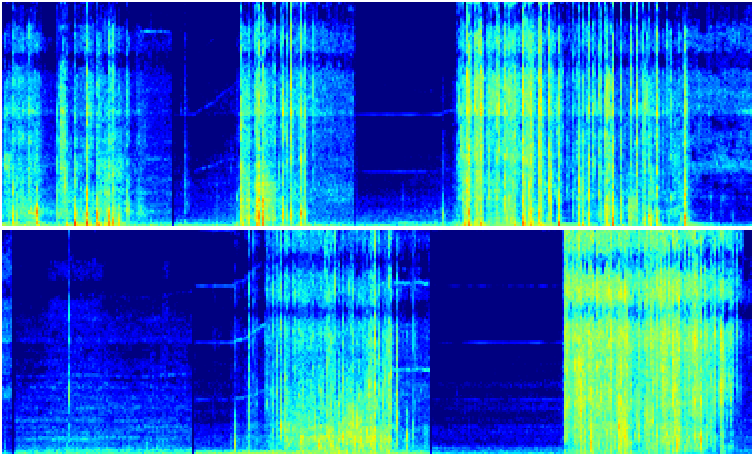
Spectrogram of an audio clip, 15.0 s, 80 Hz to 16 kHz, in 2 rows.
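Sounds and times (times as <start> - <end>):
objects crushed under car tyre: 4.5 - 6.9, 10.1 - 11.8, 13.1 - 15.0.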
